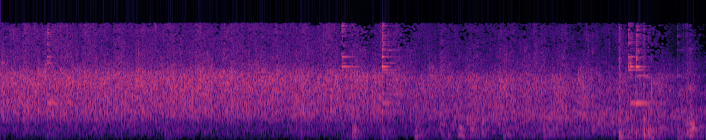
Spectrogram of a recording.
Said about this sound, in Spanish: antes de nada, esto es Revolution on Ice, un show, ¿no? De patinaje, como de una exhibición sensacional que pongo aquí y pido un aplauso para Revolution on Ice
